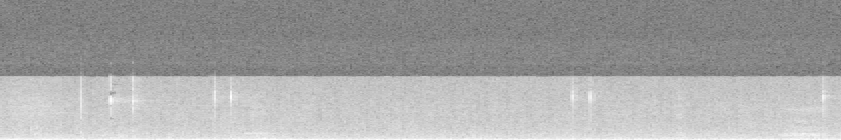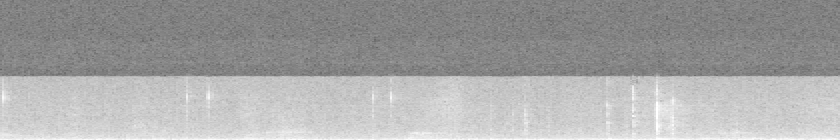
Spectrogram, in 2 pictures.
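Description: A few faint, scattered clicks of a computer mouse and keyboard over near-silent room tone, the sharpest one near the end.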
